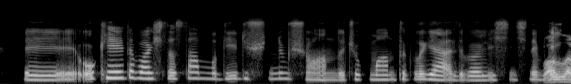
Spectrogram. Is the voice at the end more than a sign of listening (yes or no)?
yes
